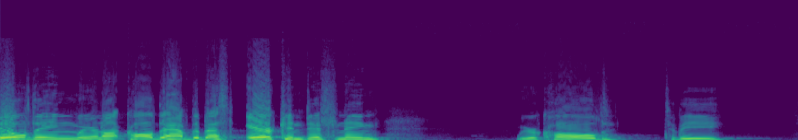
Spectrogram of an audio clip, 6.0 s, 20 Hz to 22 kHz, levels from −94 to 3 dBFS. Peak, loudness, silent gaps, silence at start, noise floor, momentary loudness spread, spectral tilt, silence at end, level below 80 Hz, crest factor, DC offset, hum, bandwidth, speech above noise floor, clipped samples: -8 dBFS; -23 LUFS; none; 0 s; -78 dBFS; 12 LU; -7.5 dB/octave; 0.6 s; -72 dBFS; 16 dB; under 0.1%; none; 7.6 kHz; 56 dB; under 0.1%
